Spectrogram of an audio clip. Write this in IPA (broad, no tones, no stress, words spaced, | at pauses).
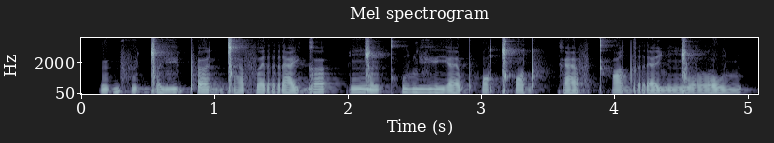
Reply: ʉɡfʉɡ͡ǀœvʲɛ pʼœdɡ͡ǀæfɛ ræjɡœ | ŋ͡ǀʉkʰuʎvʲʉ jɛpʰɔǀʰɔd kːæfkʰɑd rɛʎŋ͡ǀu lˠuʎ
